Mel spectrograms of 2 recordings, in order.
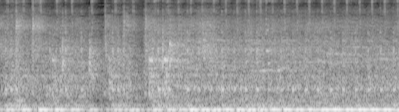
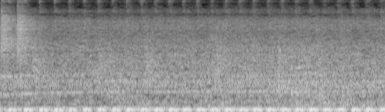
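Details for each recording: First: Yamaha Lexi after repair of broken ignition coil wire (rejoined, coil sits low and corrodes from dirt): engine starts with brief catch and settles into steady, even idle with no misfires; running fine. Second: Yamaha Lexi scooter that died suddenly: with ignition on, the starter cranks steadily at about three pulses a second but the engine never catches.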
